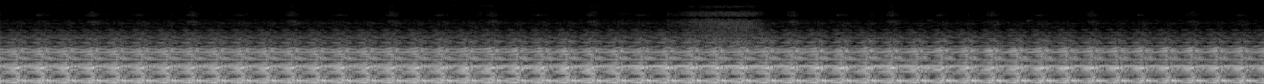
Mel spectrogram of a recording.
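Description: Loud, steady, rapid knocking and droning from an MRI scanner at about four pulses a second, the usual noise of a routine head scan.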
